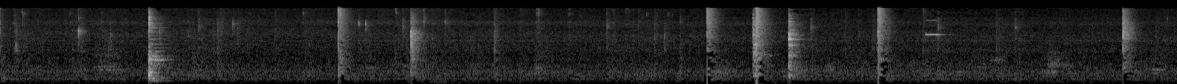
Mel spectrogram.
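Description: Scattered sharp pops and crackles from food sautéing in a pan for an Indian tamarind sauce (pulli kuzhambu), irregular and fairly close, over a quiet, faint sizzle with no talk.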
